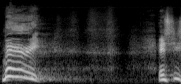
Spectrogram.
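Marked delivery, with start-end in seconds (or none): 0.0-0.5 calling Mary out high and loud; a glad cry of her name; loud joyful call. Retold or imitated. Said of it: "it expresses here with a loud voice".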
